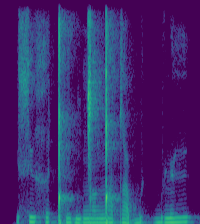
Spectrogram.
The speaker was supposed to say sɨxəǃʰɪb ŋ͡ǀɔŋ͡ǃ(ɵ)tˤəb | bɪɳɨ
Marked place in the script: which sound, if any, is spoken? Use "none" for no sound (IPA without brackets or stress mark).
ɵ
